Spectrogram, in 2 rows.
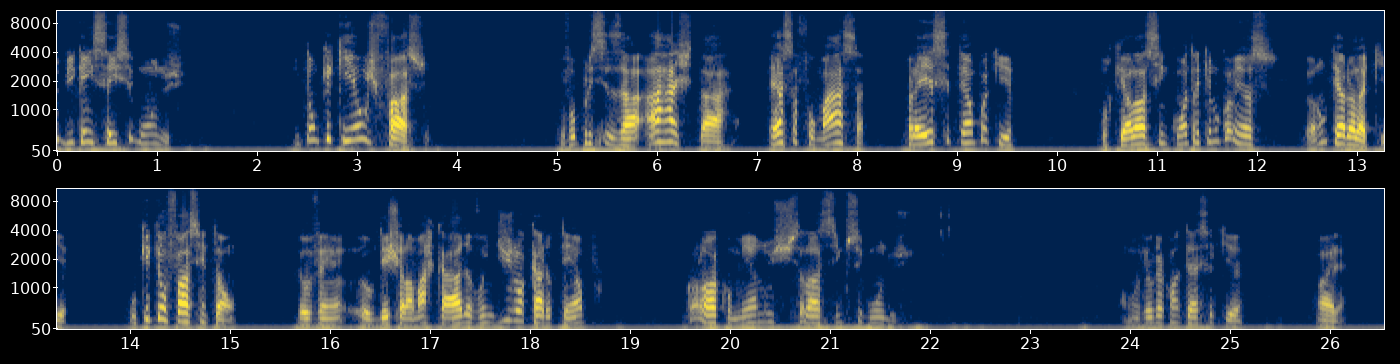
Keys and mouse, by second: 11.4-13.8 drag, 17.3 click, 19.1-20.1 drag, 20.7 -, 21.3 5, 22.7 Return, 25.0-26.5 drag.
